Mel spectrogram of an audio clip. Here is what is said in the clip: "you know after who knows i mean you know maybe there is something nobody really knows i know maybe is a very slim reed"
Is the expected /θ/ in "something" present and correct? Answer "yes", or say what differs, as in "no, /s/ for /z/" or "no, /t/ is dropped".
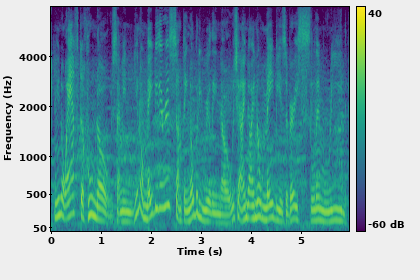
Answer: yes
